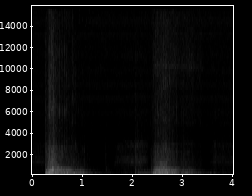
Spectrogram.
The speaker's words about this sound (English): I love holy sound effects, thunder, lightning.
